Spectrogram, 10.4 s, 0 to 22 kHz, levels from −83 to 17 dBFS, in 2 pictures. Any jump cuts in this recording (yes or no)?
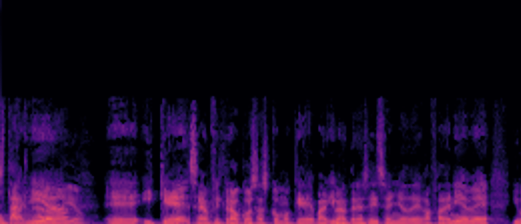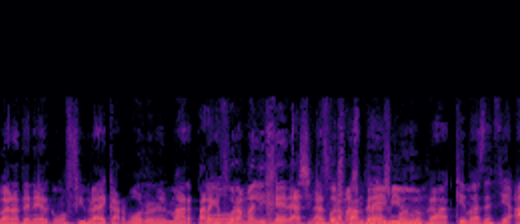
no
